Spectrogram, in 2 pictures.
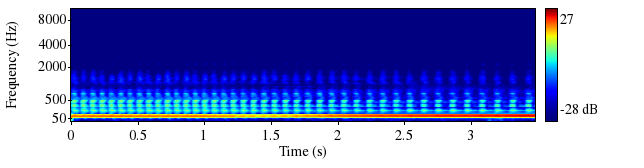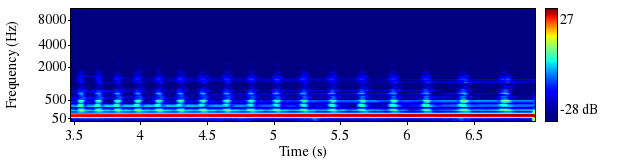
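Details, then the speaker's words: Miller & Kreisel MX-105 MkII subwoofer plate amp, distorting above low volume, test tone near 60 Hz: low steady tone throbs about three times a second and turns gritty as it beats with mains; ripple from bad main filter capacitors, fixed by recap. "you hear how the clipping is coming and going as the signal generator is in phase and outer phase of the incoming ac power"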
